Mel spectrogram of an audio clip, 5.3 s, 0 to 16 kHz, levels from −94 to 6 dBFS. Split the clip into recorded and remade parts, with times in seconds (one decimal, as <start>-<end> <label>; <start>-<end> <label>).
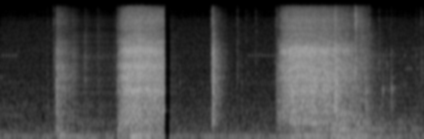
0.0-0.9 recorded; 0.9-2.2 remade; 2.2-5.3 recorded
